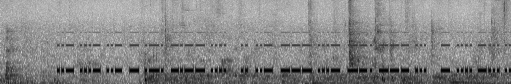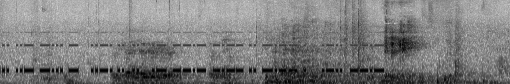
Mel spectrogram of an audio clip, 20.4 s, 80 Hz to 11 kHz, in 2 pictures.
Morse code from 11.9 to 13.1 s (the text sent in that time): FII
